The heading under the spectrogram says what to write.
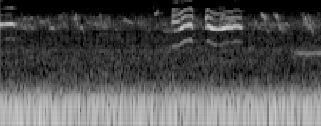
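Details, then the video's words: Outdoor lark song from Doukkala. Faint high twitters lead into a loud pair of stacked, wavering whistled notes, then softer trills, with a persistent low hum underneath. "The Lark Tweets صوت الطبيعة: تغريد القبرة"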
